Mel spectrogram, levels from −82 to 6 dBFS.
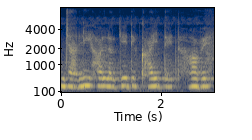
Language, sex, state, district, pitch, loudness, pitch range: Chhattisgarhi, female, Chhattisgarh, Sukma, 225 Hz, -17 LUFS, 220-230 Hz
